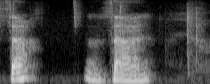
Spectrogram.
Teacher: آپ کی زبان کی نوک اوپر کے دو دانتوں کے پاس لے کے آنی ہے، سا، دال۔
